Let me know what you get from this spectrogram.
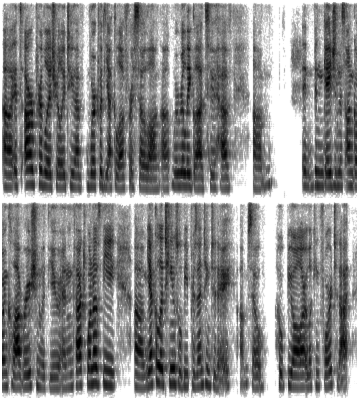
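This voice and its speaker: A woman's voice: medium pitch, steady tone, brisk, darkish tone. Polite woman moderating a panel. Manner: polite, appreciative.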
